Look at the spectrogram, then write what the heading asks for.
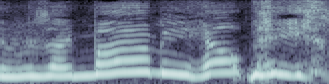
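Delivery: put-on very high, tiny little baby voice. A parent retells their child calling for help, imitating a kid's baby voice. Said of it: "kind of still sort of a baby voice going".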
